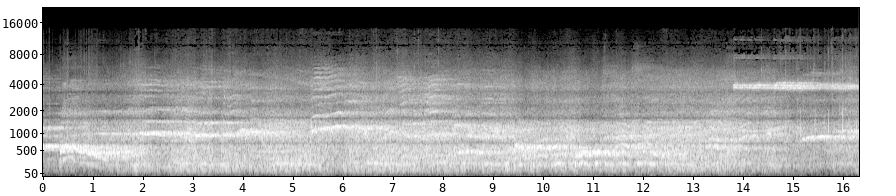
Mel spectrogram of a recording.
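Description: Roller skate wheels rumble over a wooden floor.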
